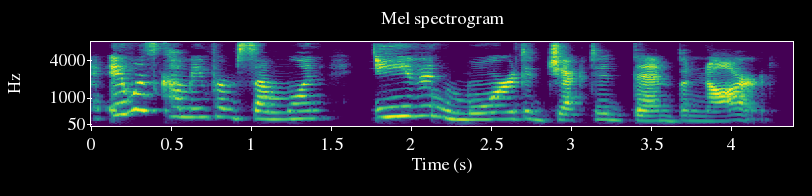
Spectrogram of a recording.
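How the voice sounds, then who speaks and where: A woman librarian reading a picture book aloud to preschool children in a slow, sing-song storytime voice. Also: high voice, fairly bright tone.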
